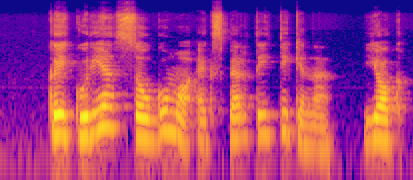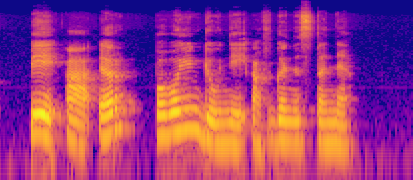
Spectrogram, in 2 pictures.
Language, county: Lithuanian, Panevėžys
